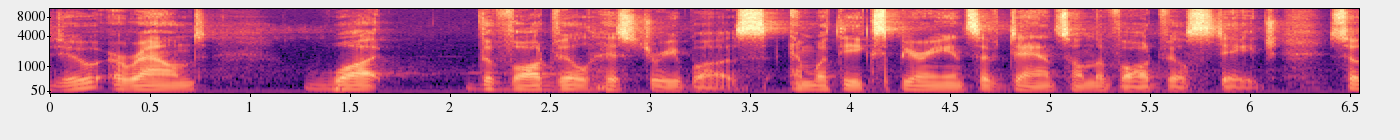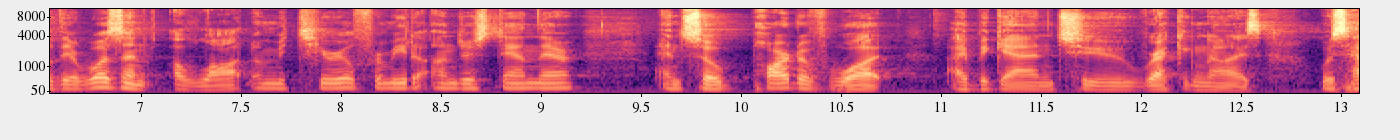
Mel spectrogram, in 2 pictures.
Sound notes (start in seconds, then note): none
